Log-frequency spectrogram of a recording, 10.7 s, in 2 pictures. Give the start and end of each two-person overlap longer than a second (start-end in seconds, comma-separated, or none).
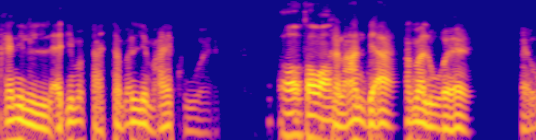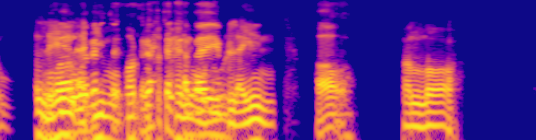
5.8-7.7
